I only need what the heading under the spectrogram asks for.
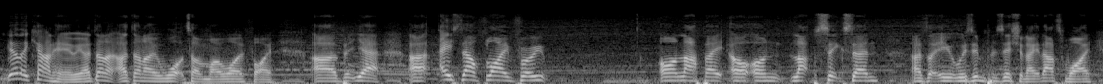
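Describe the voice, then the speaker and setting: A man's voice: on the high side, moderate pace, fairly bright tone, soft background music. A man commentating a sim racing stream, rambling with lots of fillers and self-deprecating asides. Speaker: lead race commentator.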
